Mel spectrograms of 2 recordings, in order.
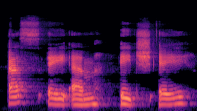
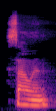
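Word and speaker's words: Samhain: would you pronounce this word I'm going to spell it you might need to write it down I don't know but s a m h a i n Sam Hayne sin wow somebody knows their stuff yeah I was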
